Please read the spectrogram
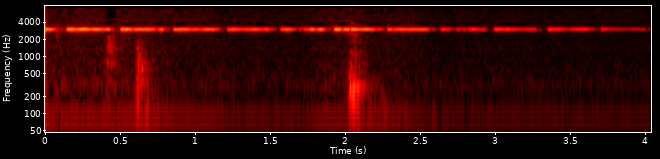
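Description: A fire alarm in a house sounds a steady, shrill high-pitched tone throughout, with a couple of brief dull knocks and rustles in the background.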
